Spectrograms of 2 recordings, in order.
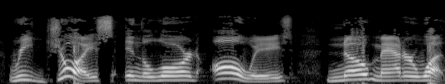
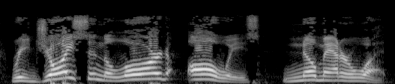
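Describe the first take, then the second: First: Rejoice in the Lord always, slow and weighty, with always rising; slow, stressed repetition. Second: Said in the usual way. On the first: Shown as a demonstration. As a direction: press on "always" and "no matter what". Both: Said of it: "let's look at the stress".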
